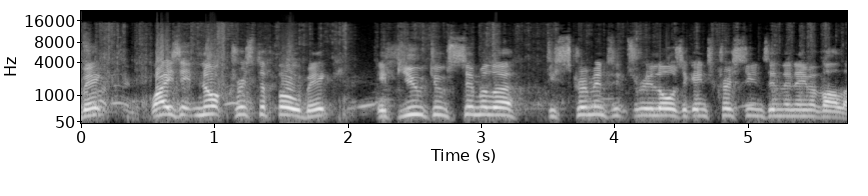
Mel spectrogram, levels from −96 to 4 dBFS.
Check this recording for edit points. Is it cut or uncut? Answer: uncut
